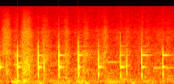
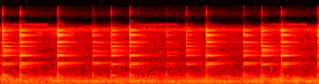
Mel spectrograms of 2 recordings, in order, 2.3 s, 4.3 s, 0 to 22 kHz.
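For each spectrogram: First: Eight evenly spaced strikes on a stone give clear pitched tones near 800 Hz, ringing only briefly. Second: About a dozen bright, bell-like strikes on a dry andesite stone, each ringing with clear musical partials.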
